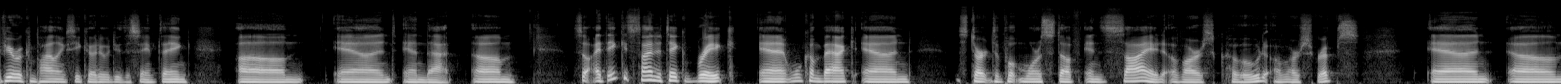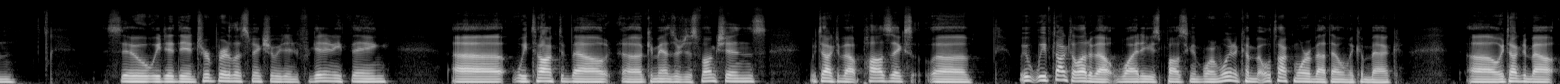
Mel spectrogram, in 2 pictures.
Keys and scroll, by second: 4.9-6.3 typing, 7.0 Return, 7.7-8.4 typing, 8.8 ctrl+[, 8.8 ctrl+j, 9.6 ctrl+[, 9.7 ctrl+j, 10.1 shift+z, 10.4 shift+z, 14.0 ctrl+a, 14.1 ctrl+a, 15.5-20.8 typing, 22.0-23.4 typing, 24.7-25.9 typing, 27.1-31.2 typing.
